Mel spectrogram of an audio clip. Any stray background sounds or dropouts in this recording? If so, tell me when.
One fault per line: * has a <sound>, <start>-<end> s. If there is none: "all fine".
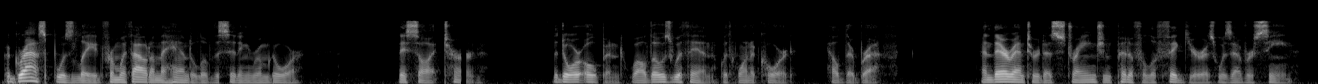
* has a dropout, 4.6-4.7 s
